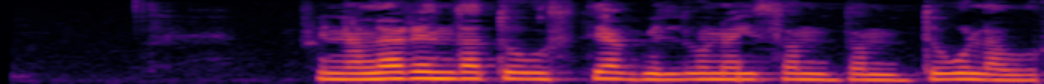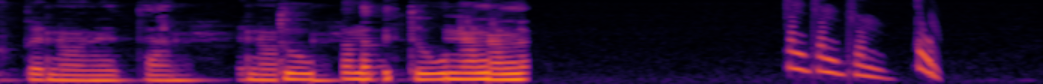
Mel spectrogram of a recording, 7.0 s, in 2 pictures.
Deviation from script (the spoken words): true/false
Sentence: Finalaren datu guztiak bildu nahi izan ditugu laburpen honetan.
true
